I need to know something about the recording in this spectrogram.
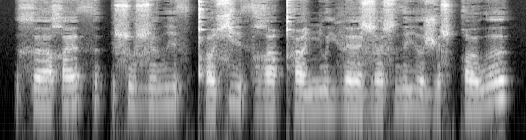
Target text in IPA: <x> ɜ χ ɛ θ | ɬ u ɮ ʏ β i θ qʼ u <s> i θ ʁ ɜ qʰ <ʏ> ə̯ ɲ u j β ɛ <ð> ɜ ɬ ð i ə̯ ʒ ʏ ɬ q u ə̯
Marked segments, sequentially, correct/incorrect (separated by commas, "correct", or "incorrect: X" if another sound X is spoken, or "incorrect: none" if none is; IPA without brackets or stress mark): correct, incorrect: ɕ, correct, incorrect: ɮ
